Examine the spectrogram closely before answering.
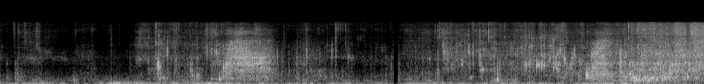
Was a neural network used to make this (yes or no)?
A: yes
